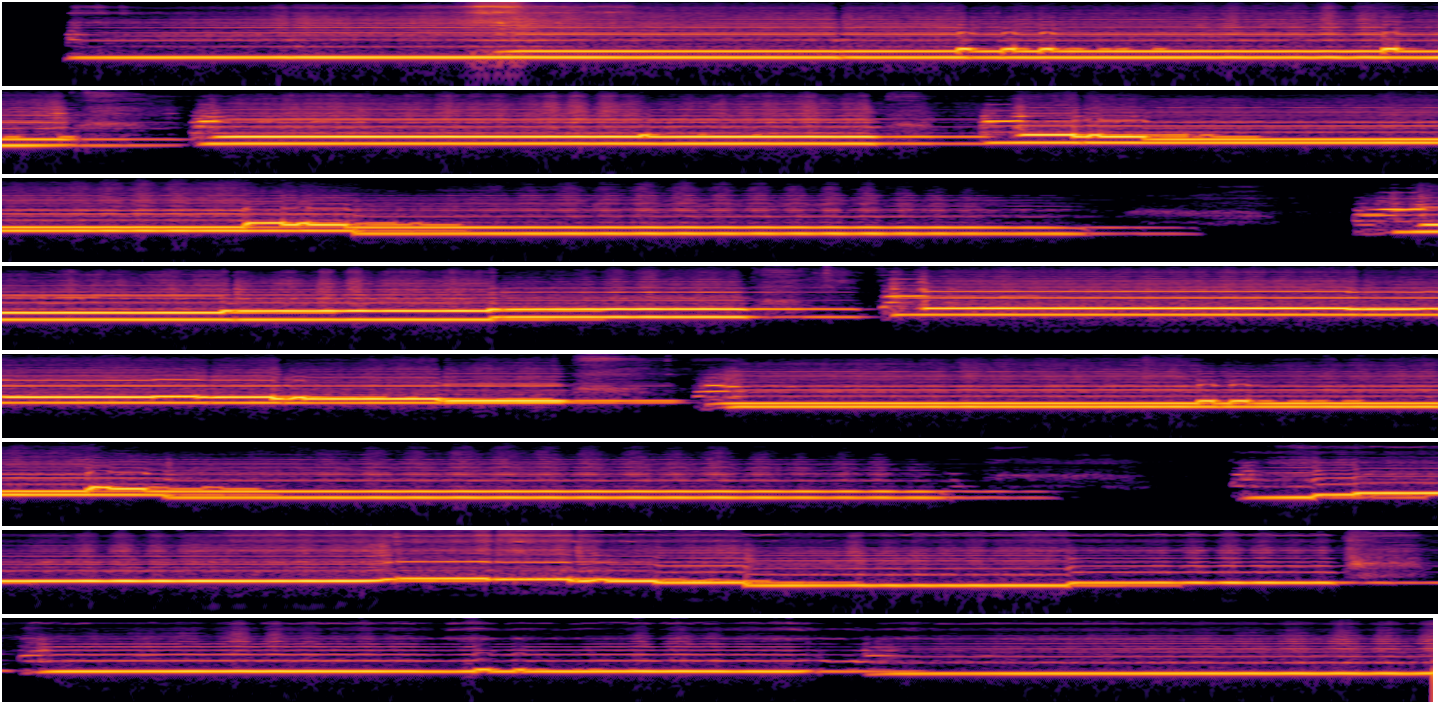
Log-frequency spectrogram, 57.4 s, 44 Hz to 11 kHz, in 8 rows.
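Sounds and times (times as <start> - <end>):
clay flute: 0.0 - 57.3.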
